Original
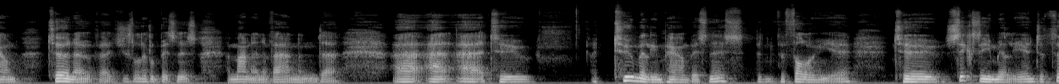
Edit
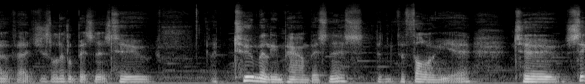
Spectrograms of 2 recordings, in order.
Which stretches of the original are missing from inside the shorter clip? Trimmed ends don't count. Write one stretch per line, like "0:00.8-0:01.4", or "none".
0:01.9-0:04.9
